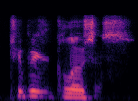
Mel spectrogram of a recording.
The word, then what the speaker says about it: tuberculosis: In 1901, Dean's mother died from I always have trouble pronouncing this, Brandon. Tuberculosis. – That's tuberculosis.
